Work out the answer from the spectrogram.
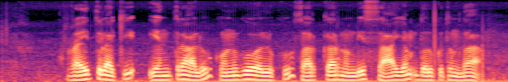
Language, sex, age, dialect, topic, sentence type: Telugu, male, 25-30, Telangana, agriculture, question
